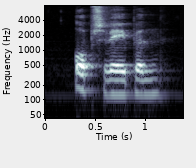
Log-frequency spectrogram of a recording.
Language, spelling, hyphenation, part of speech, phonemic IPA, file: Dutch, opzwepen, op‧zwe‧pen, verb, /ˈɔpˌzʋeːpə(n)/, Nl-opzwepen.ogg
- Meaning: 1. to urge or chase on with a whip 2. to excite, to whip up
